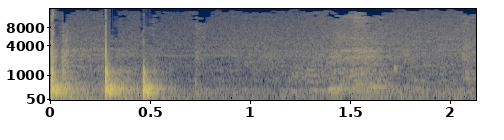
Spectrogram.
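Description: Knuckles knocking three times in quick succession on a bedroom door, in the first half second.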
